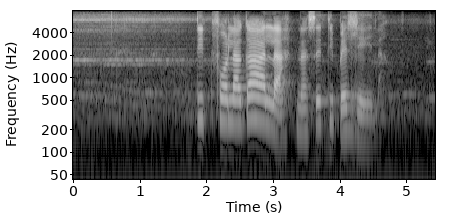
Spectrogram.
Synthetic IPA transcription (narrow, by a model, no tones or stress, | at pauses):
tʼit͡fʰɔlak̬alanasetʼib̥ʱɛɮɛːla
